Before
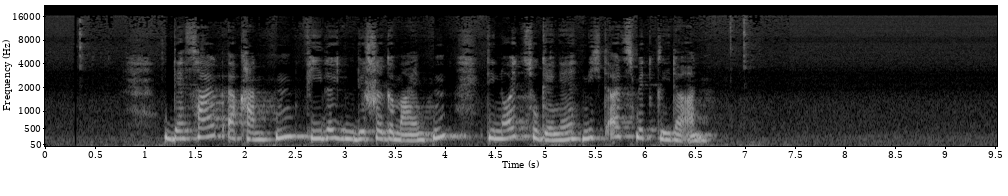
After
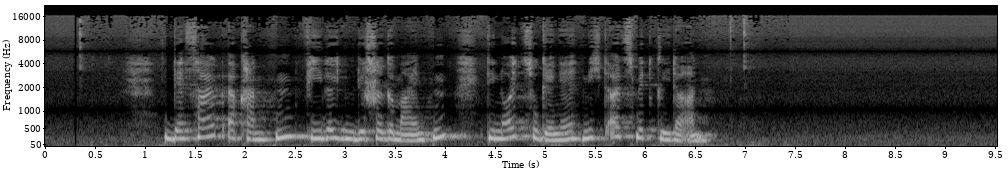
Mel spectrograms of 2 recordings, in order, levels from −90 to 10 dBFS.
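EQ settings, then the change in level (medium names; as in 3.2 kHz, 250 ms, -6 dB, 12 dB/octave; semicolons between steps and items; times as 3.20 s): treble shelf 2.5 kHz +11.5 dB; peaking EQ 5.6 kHz +4 dB 2.2 oct; static phaser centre 2.5 kHz, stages 4; +3.5 dB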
